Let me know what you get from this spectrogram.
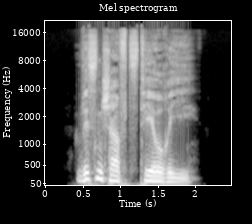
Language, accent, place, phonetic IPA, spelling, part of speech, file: German, Germany, Berlin, [ˈvɪsn̩ʃaft͡steoˌʁiː], Wissenschaftstheorie, noun, De-Wissenschaftstheorie.ogg
- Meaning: philosophy of science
